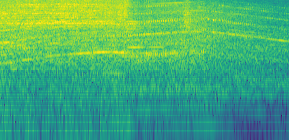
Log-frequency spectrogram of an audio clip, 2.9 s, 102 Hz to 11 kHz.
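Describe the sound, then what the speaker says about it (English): A Tacklife EMS01A compound miter saw cuts a PVC railing spindle, its blade screaming loud and close in a high whine that slowly winds down over a few seconds. "I got a PVC railing spindle right here that we're going to go ahead and cut."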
